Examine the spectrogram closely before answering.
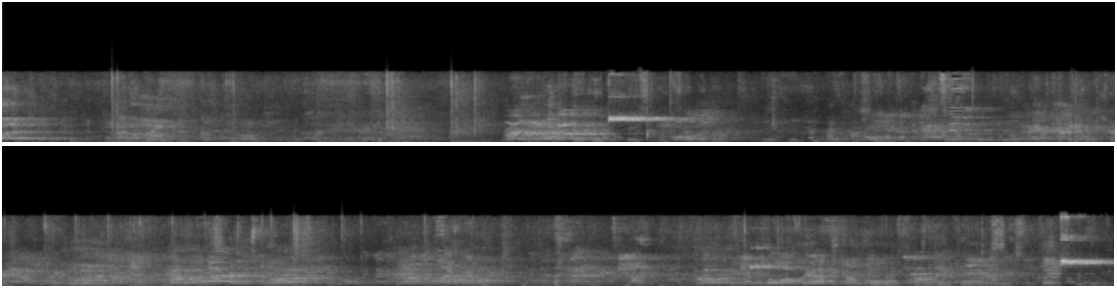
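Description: Men and women talk and call out nearby in an echoing hall.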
